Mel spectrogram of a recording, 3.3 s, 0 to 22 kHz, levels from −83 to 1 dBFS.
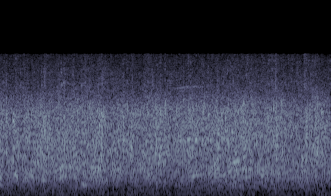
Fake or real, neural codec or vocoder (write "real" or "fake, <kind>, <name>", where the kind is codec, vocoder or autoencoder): real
